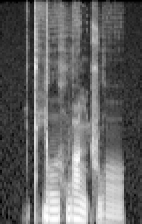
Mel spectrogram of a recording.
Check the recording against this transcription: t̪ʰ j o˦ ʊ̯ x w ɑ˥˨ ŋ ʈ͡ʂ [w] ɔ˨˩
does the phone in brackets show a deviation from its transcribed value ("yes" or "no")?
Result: no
